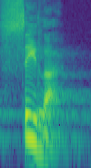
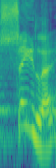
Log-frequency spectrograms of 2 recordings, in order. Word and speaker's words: Selah: The word Selah, now it's pronounced different ways. In the UK, it's pronounced Selah. So I'm going to pronounce it Selah. I think the ancestry goes back to the UK, so I'll pronounce it Selah. The other way it's pronounced is Selah. Selah. And then there's a third way, Selah.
